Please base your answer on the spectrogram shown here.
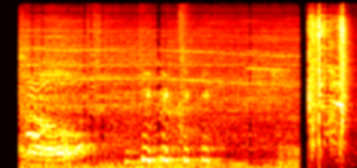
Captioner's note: laughter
